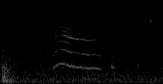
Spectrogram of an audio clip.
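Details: Harper, a foster kitten in Los Angeles, makes one soft, slightly falling meow during bottle feeding in a quiet room with low background hiss.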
